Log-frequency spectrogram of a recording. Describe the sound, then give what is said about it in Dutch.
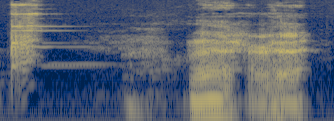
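A bright, ringing clink of glasses in a toast at the start, its tone lingering briefly before voices speak in a short exchange afterward. “Ik schenk je nog eens in. Zo. Ja. Dank u, excellent. Proost”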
